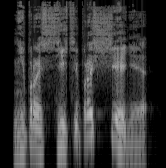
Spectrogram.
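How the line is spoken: Laughing. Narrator (Russian): засмеялась Настасья Филипповна

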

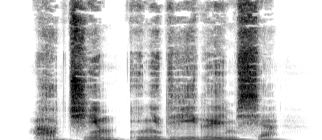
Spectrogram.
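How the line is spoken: Hissed. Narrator (Russian): прошипел Фарас

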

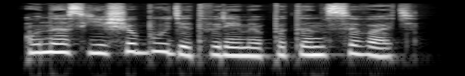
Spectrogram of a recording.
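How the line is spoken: Plain. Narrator (Russian): сказала она Руну

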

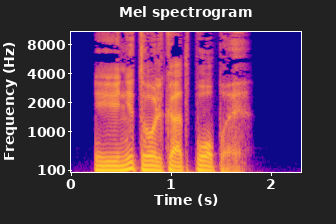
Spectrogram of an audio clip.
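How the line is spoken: Restless continued growling. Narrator (Russian): продолжал рычать неугомонный Шалов, никак не успокаиваясь

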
